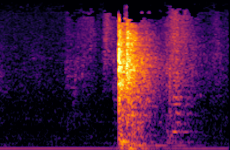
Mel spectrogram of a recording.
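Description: A single sudden loud thump about a second in, with a short low rumbling tail, over a steady low hum.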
